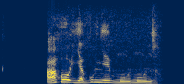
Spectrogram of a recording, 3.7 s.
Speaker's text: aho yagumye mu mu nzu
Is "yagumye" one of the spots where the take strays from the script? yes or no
no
